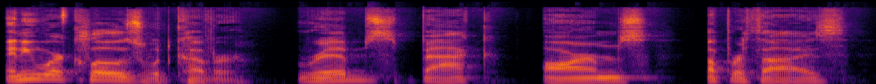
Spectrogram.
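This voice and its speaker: A man voicing a haunted frontier woman who speaks in a quiet, strained and halting way. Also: fairly low pitch, animated, no echo, clean studio sound.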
